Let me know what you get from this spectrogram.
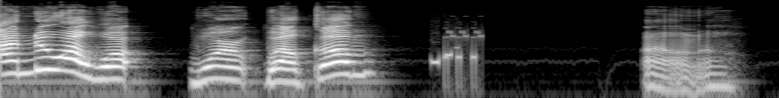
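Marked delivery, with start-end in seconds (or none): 0.0-1.9 attempted British accent, high and loud. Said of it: "trying to do a British accent".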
